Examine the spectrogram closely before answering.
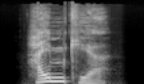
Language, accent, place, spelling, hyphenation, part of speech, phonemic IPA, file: German, Germany, Berlin, Heimkehr, Heim‧kehr, noun, /ˈhaɪ̯mˌkeːɐ̯/, De-Heimkehr.ogg
- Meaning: homecoming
